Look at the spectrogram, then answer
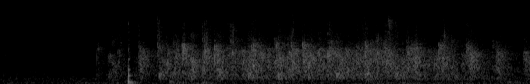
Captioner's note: audience applauding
